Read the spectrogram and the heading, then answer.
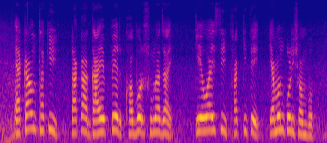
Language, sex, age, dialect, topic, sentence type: Bengali, male, 18-24, Rajbangshi, banking, question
